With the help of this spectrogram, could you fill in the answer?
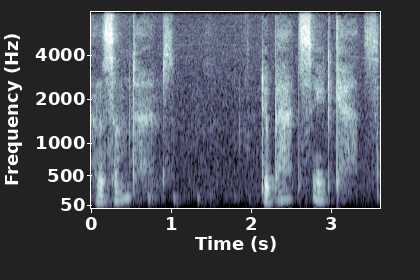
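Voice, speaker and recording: Whispering in a British accent, a man speaks in a soothing tone. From England. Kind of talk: ASMR book reading. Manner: whispered, soothing.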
